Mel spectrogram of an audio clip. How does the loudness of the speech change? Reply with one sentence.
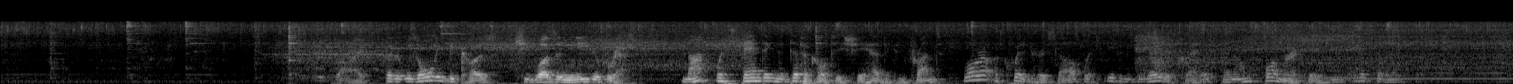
The loudness of the speech goes down.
